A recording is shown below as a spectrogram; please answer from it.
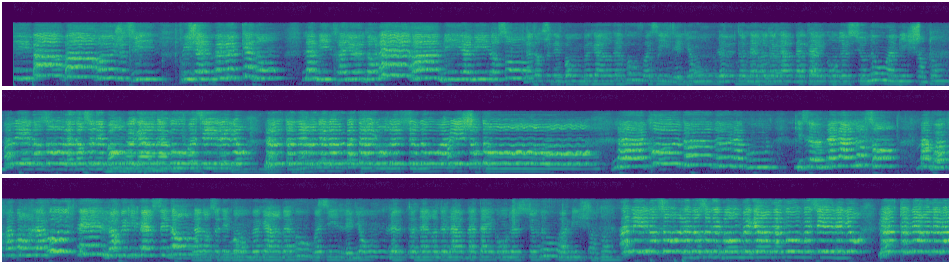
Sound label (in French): Voix haute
